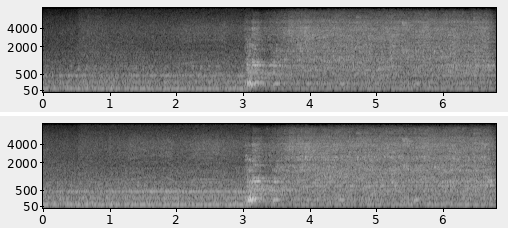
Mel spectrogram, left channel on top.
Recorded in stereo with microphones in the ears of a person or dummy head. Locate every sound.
3.0 s a toilet flushing: 45° left (ahead or behind), 2.5 m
